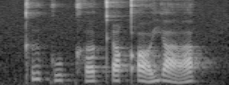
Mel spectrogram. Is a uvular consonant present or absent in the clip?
present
